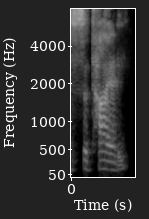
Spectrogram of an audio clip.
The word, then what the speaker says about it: satiety: that are involved in hunger and satiety that's a proper pronunciation of that word telling you that you're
